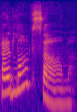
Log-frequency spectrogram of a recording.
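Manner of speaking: keen, drawn-out yes; eager. A narrator's reading. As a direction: linger on it with delight. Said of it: "Maya burst out".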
